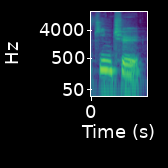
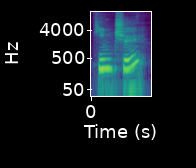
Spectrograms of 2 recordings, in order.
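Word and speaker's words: Kincső: My first name is pronounced as Kinchu. So here you can see Kinchu. The CS in Hungarian is ch, and the o with the two things is ö, like long ö.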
